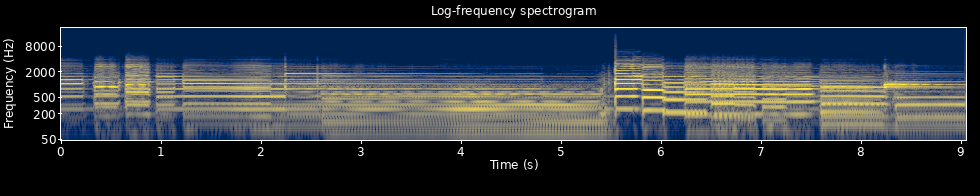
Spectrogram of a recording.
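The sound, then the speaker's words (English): An electric guitar plays through a modulation pedal called the Emperor: sustained chords and picked notes shimmer and waver with a chorus-like wobble and slight grit. A sharp new strum rings out partway through, with no talking. “That's the Emperor.”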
